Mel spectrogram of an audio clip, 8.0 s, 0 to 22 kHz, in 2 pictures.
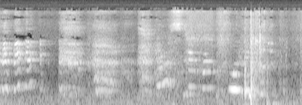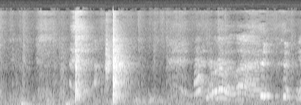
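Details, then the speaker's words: Girl with hiccups ongoing for about 2 minutes, which she gets often: three abrupt, sharp gulping sounds breaking through soft chatter and giggling. "So as you can hear, I have the hiccups again. So they've been going on for like 2 minutes now."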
